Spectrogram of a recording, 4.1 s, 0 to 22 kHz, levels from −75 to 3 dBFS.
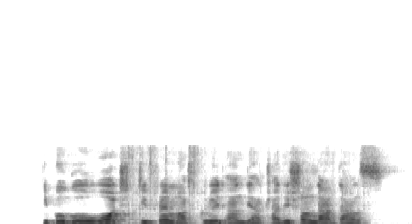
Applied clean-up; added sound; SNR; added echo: neural mask model DeepFilterNet 3.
